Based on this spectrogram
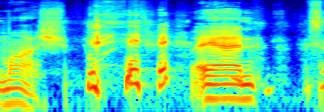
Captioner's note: laughs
